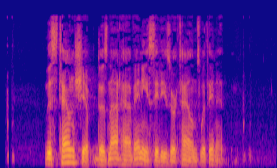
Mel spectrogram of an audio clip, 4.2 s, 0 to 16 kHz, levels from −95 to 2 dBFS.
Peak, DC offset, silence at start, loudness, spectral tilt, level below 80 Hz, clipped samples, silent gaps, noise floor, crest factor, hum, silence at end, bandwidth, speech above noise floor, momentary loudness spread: -6 dBFS; under 0.1%; 0.1 s; -23 LUFS; -4.5 dB/octave; -54 dBFS; under 0.1%; none; -58 dBFS; 20 dB; none; 0.8 s; 11.5 kHz; 35 dB; 7 LU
